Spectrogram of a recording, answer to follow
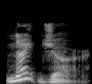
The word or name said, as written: nightjar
